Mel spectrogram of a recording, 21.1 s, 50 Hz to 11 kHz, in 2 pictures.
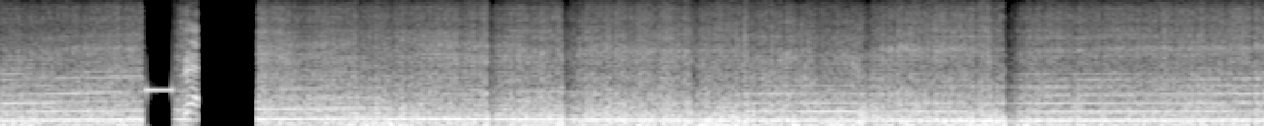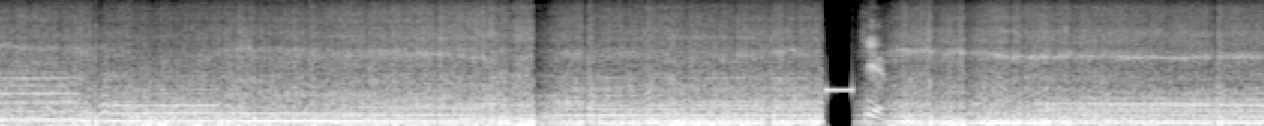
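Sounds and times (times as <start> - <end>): motorcycle engine running: 2.2 - 21.0
wind rush on microphone: 2.2 - 21.0.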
